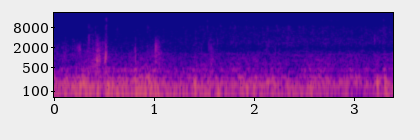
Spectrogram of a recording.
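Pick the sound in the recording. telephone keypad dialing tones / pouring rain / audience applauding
pouring rain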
